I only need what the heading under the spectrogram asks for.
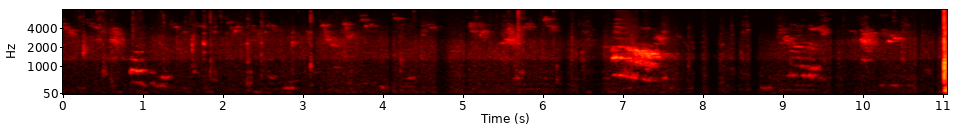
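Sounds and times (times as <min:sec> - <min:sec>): faint bird chirps: 0:00.0 - 0:07.9, 0:08.5 - 0:10.8.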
